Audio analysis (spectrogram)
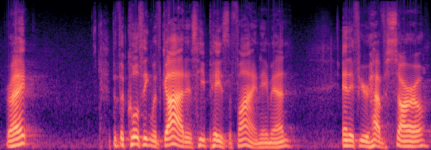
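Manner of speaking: normal talking voice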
